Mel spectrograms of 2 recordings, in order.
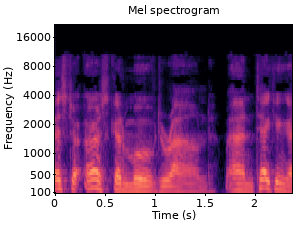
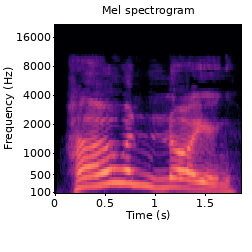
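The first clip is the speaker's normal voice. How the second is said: theatrical, high, put-upon cry of feigned despair; 7 semitones higher than usual. Told her carriage is waiting, the Duchess cried out. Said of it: "she cried".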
